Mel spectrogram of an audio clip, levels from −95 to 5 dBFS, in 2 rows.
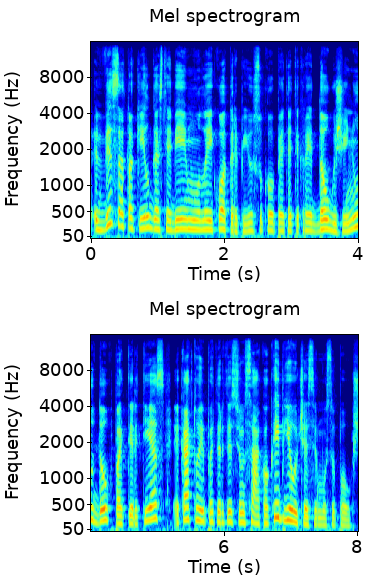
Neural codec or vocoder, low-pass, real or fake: none; 14.4 kHz; real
